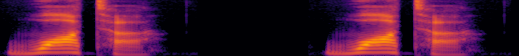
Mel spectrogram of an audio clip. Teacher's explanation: In a standard British accent, you might hear something like water, water. The T is sharp and the R at the end is silent.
